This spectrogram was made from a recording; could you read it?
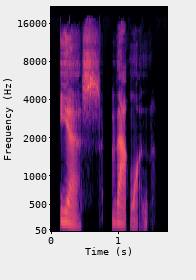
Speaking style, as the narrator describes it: Brenora replied in a dry, impatient tone

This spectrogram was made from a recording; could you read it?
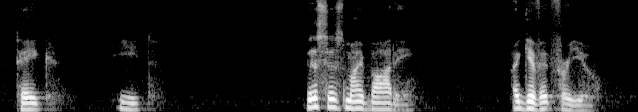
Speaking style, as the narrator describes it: he said softly

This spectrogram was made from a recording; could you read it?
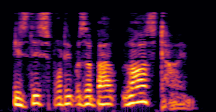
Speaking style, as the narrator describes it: said Ron in a hushed voice

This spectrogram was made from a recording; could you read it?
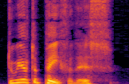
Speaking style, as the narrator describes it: said Glenda nervously

